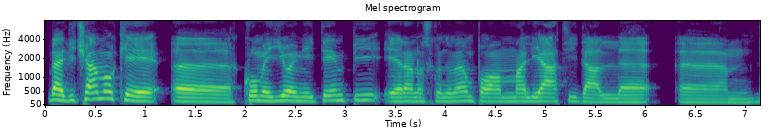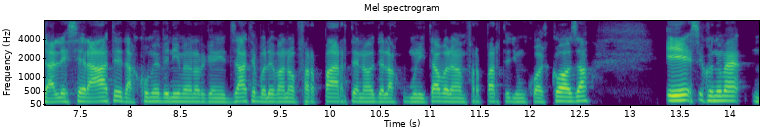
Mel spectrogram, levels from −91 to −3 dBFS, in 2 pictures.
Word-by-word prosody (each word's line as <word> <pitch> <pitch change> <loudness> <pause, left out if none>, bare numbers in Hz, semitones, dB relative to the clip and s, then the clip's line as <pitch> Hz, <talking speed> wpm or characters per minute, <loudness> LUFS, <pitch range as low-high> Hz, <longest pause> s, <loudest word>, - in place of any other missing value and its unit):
Beh 195 -1 +7
diciamo 230 +8 +3
che, 160 -9 +2
ehm, 135 -4 +2
come 170 -2 +1
io 170 +2 +2
ai 165 - +4
miei 150 -1 -4
tempi, 185 +3 -4
erano 150 0 0
secondo 145 +2 -6
me 155 - -1
un 165 -1 -3
po' 150 -1 0
ammaliati 145 +1 -1
dal, 125 -2 -3 0.2
ehm, 115 -2 -7
dalle 140 +1 -1
serate, 150 +3 +2
da 140 - -3
come 145 -1 -2
venivano 140 -1 -1
organizzate, 135 +3 -3
volevano 135 -1 -2
far 130 -1 -6
parte, 140 +1 -1
no, 135 0 -2
della 130 -1 -3
comunità, 135 +2 -3
volevan 135 -2 0
far 135 +3 -10
parte 140 -1 -4
di 130 - -8
un 130 - -5
qualcosa. 150 +5 +2 0.7
E 180 +2 +9
secondo 170 -4 +1
me 165 -1 +2
m 145 - -7
145 Hz, 165 wpm, -24 LUFS, 135-160 Hz, 0.7 s, E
